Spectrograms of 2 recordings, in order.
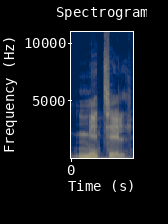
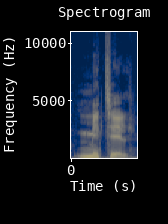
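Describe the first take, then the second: The two takes are said the same way.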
